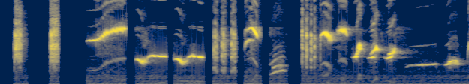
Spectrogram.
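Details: Loud song of a male Sunda robin used to tutor young magpie-robins: short sharp chips, then sliding whistles, a buzzy rasp and a run of bright warbled notes ending in a steady thin whistle.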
